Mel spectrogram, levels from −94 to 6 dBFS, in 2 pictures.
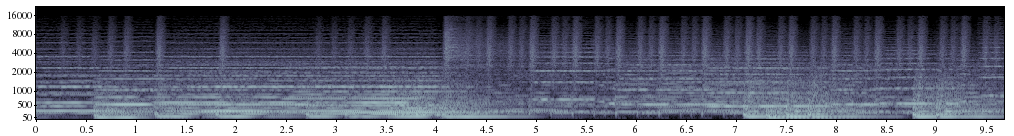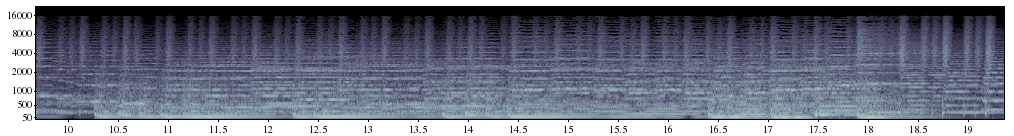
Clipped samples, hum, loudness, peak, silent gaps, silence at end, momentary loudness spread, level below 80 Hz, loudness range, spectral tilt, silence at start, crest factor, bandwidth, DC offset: under 0.1%; none; -25 LUFS; -10 dBFS; none; 0 s; 8 LU; -40 dBFS; 5 LU; -5.5 dB/octave; 0 s; 16 dB; 16 kHz; under 0.1%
